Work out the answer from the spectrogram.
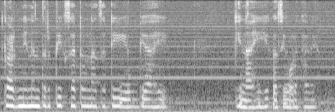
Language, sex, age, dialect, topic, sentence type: Marathi, female, 25-30, Standard Marathi, agriculture, question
